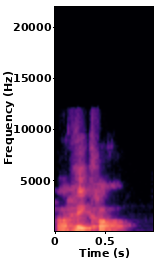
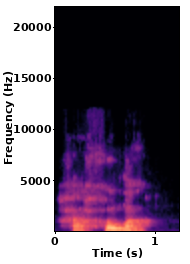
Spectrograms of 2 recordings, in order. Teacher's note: Now, that doesn't change the pronunciation. You're not doubling in the pronunciation, you would pronounce this as if there was no forte, because there is not a forte. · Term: virtual doubling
